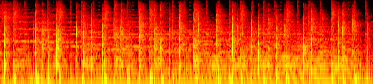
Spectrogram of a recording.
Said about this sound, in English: And he stood on that, and every time he would walk, it would make a sound because his wooden rod, which was there in one leg, would go tick, tick, tick, tick, tick, tick, tick, tick. That's a tap dance.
